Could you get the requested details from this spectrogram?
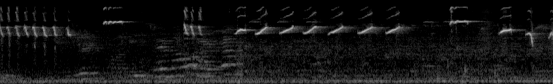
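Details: An olive-backed sunbird in a dense, rapid training song gives a fast run of thin, high, sharply rising chips, about four a second, with a few lower twittered notes mixed in.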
